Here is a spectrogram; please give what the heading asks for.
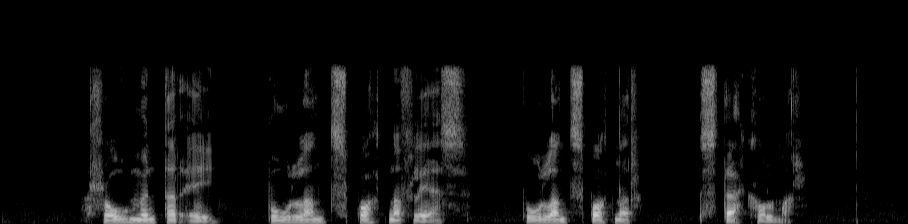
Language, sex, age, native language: Icelandic, male, 40-49, Icelandic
